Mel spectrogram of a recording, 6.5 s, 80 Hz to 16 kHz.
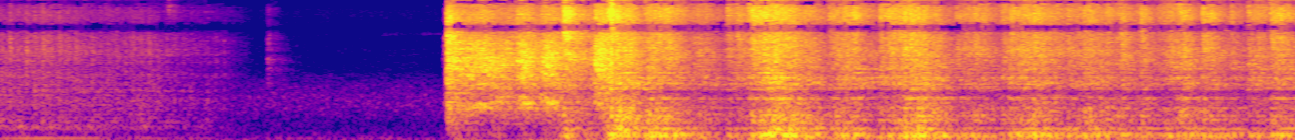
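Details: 1968 Dodge Dart drag car, stroker Mopar small block with solid roller cam, MSD upgrades, cold start: starter spins briefly, V8 catches hard into a loud lumpy choppy idle with even firing; clean cold start.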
